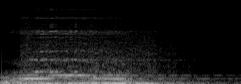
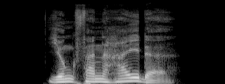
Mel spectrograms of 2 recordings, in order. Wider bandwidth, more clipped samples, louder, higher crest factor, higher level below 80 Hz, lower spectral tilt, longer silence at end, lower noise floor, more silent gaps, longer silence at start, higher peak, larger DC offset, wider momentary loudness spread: about the same, 18 kHz vs 17.5 kHz; neither; second, -30 LUFS vs -17 LUFS; about the same, 12 dB vs 16 dB; first, -30 dBFS vs -40 dBFS; about the same, -7.5 dB/octave vs -6.5 dB/octave; second, 0.35 s vs 0.55 s; about the same, -50 dBFS vs -50 dBFS; neither; second, 0 s vs 0.5 s; second, -16 dBFS vs -2 dBFS; neither; first, 18 LU vs 9 LU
